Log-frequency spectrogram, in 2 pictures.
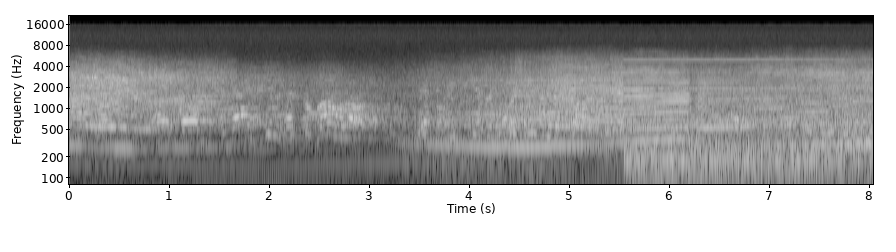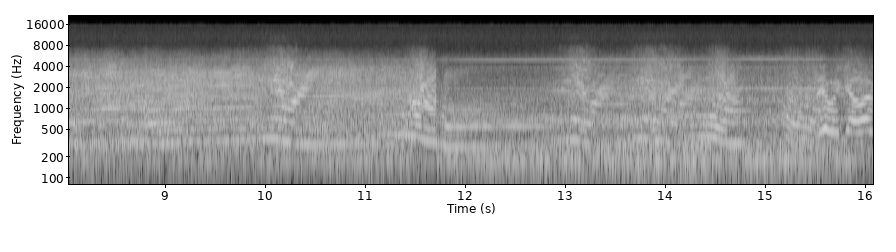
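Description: Racing sidecar motorcycles at the 1983 Bathurst Sidecar GP, coming down the mountain: loud, high-revving engines drone and shift pitch as several machines pass in succession, under continuous commentary.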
